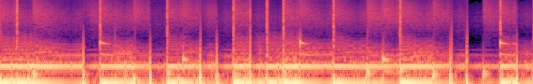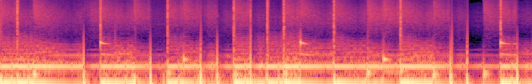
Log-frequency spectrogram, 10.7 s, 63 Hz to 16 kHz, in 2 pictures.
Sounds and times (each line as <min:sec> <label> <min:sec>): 0:00.0 destroyed and reassembled beats 0:10.6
